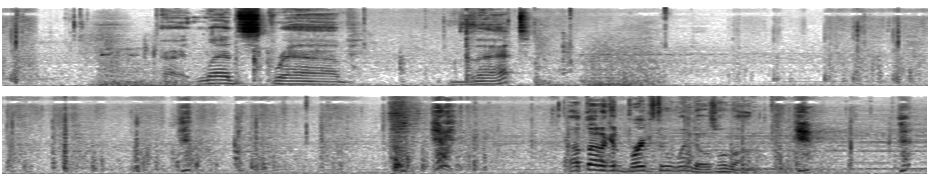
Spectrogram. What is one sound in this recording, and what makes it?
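A young man talks casually and with animation into a close microphone.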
